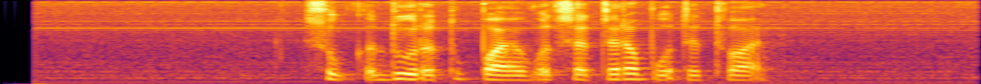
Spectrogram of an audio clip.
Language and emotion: Russian, angry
